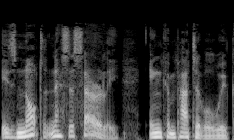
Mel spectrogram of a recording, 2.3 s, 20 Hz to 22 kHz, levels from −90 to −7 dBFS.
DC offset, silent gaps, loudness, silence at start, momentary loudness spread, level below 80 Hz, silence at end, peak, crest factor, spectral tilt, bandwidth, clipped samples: under 0.1%; none; -25 LUFS; 0 s; 8 LU; -42 dBFS; 0.05 s; -10 dBFS; 14 dB; -7 dB/octave; 10.5 kHz; under 0.1%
